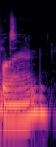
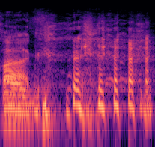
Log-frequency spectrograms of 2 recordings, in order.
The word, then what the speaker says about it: Prague: and Brag. there were I these believe it's moments pronounced of- Prague.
